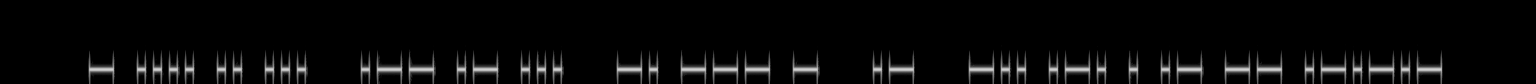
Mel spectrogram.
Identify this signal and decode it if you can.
Morse code, heard as a keyed tone, about 15 wpm, 700 Hz. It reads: THIS WAS NOT A DREAM.
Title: Sentences from Top 1500 Words 15wpm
